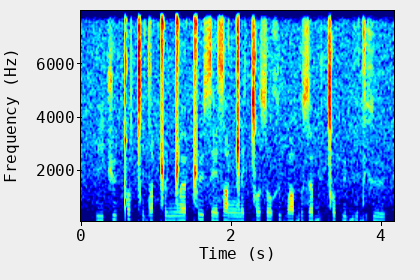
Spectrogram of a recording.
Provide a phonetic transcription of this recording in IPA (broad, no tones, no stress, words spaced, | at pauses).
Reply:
i t͡ʃʉǃoǀidɑ ǁyŋ͡ǁœǁy sezɑŋ͡ǁe ǀoso xʉbɑbu zœbiǀo py bi dixʉ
